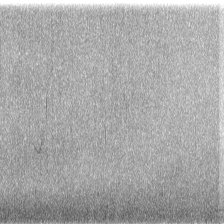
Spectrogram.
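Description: Steady, loud rush of a fast-flowing forest river, continuous and close, with no voices.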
